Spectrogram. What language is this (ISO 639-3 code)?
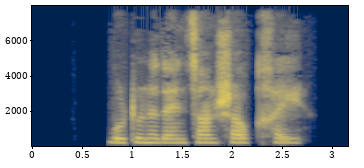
pus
